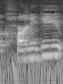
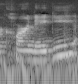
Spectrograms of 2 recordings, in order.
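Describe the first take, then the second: First: Carnegie stressed on the first syllable, CAR-nuh-gee; first pronunciation of Carnegie. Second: Carnegie drawn out slowly, stressed car-NAY-gee; alternative pronunciation of Carnegie. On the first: Reader names the book's author, Carnegie said CAR-nuh-gee. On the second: Reader offers another option for the author's name, Carnegie as car-NAY-gee. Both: Shown as a demonstration. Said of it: "depending on how you wanna pronounce that".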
